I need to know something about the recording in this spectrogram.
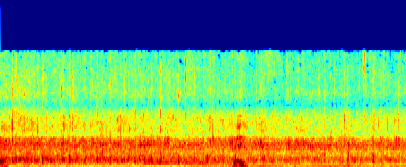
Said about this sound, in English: Will you clap your hands for her?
